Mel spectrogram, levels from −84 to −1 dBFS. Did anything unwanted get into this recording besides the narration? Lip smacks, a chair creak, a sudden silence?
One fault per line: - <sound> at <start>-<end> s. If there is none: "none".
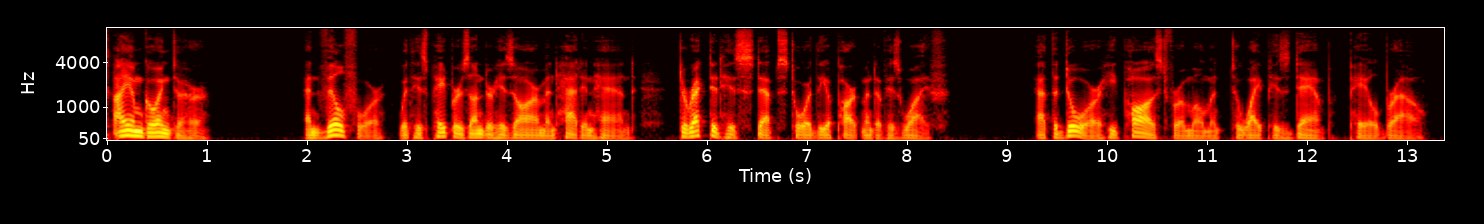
none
